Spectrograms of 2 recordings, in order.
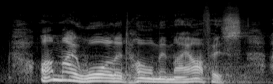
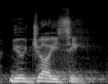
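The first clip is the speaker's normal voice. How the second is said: New Jersey accent; 3 semitones lower than usual. Shown as a demonstration. Preacher mimicking locals' name for their state, New Jersey accent. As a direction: say Jersey as "Joisey".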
